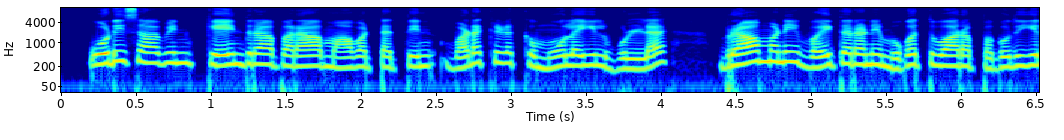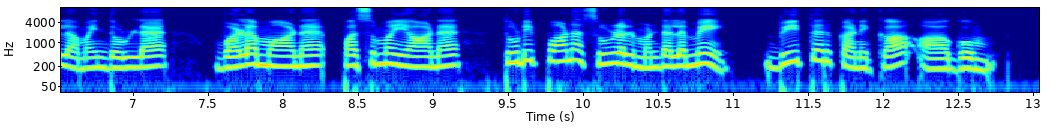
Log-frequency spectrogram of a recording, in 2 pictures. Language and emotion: Tamil, neutral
